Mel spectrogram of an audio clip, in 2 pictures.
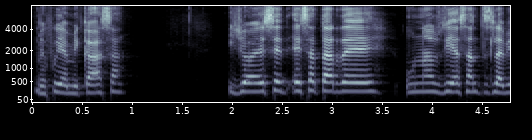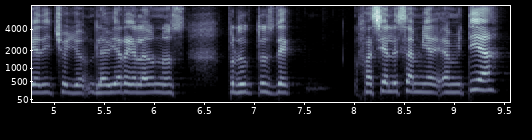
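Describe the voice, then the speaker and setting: Woman, 40s, interview guest; measured personal storytelling with frequent restarts. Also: mid-range voice, steady tone, clean tone. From Veracruz, Mexico. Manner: measured, recounts with many restarts and reported speech. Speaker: guest, nurse.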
